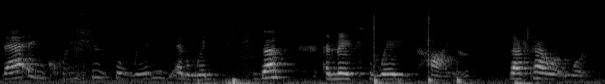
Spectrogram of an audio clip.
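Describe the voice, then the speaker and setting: Chatty, very high-voiced woman. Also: a little slow, background noise. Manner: rambling, chatty, many fillers. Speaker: co-host of storm livestream. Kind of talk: casual live weather chat.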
